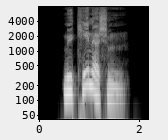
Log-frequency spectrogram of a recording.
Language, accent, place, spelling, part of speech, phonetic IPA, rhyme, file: German, Germany, Berlin, mykenischem, adjective, [myˈkeːnɪʃm̩], -eːnɪʃm̩, De-mykenischem.ogg
- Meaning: strong dative masculine/neuter singular of mykenisch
